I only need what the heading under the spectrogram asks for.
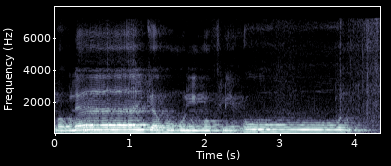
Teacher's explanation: یہ مد عارض سکون ہے تو لمبا کیا · ہم المفلحون میں میم کو لام سے ملا دیں گے، اظہار قمری ہوگا، فا ساکن پہ ہمس ہوگا، لام باریک پڑھا جائے گا، ہا وسط حلق سے ادا کرتے ہوئے لمبا کریں گے.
